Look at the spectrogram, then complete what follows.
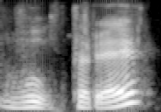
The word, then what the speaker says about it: Vulture: a alianico del voltare looks like vulture when you write it in english but it's pronounced vultre was is an extinct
